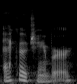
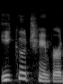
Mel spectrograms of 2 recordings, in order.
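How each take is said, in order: First: The first word sounds like the ordinary word 'echo'. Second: The first word sounds like 'eco', as in economy. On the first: The speaker calls it right. "not echo chamber" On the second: The speaker calls it wrong. "Why do I say echo chamber"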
